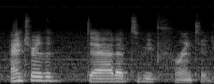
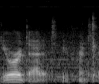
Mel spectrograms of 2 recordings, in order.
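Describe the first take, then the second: First: "data" said DAT-uh, higher reading pitch; data with short a. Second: "data" said DAY-tuh, dropped to low pitch; data with long a. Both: Shown as a demonstration. Data said two ways.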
